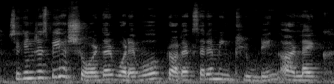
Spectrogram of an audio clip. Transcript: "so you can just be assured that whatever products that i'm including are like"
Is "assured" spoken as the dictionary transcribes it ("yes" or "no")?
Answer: yes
